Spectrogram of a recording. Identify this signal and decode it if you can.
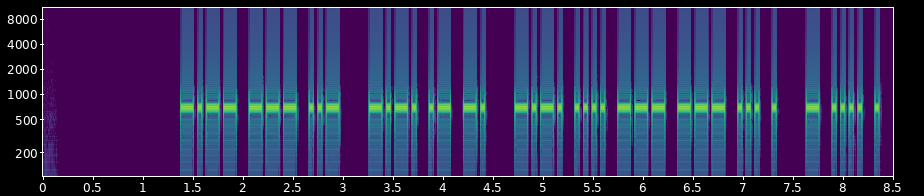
Morse code, heard as a keyed tone, about 28 wpm, 700 Hz. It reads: YOU CAN CHOOSE THE
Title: Sentences from Top 1000 Words - Review Part 4 - 28wpm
